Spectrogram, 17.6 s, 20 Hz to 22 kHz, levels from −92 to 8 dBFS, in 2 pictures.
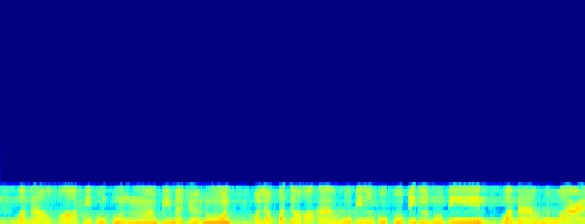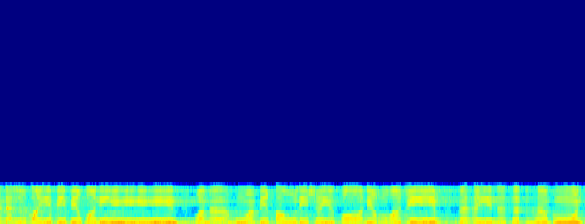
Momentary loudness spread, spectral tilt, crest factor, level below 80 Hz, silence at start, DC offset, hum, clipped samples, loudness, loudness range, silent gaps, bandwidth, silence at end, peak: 5 LU; -2.5 dB/octave; 18 dB; -76 dBFS; 0 s; under 0.1%; none; under 0.1%; -27 LUFS; 2 LU; none; 4 kHz; 0 s; -8 dBFS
